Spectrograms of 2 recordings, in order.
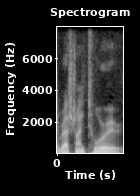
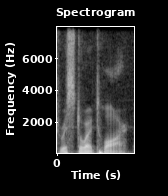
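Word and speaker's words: restaurateur: place for rest um being a restaurant tour it's actually pronounced restoratoire and so when we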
